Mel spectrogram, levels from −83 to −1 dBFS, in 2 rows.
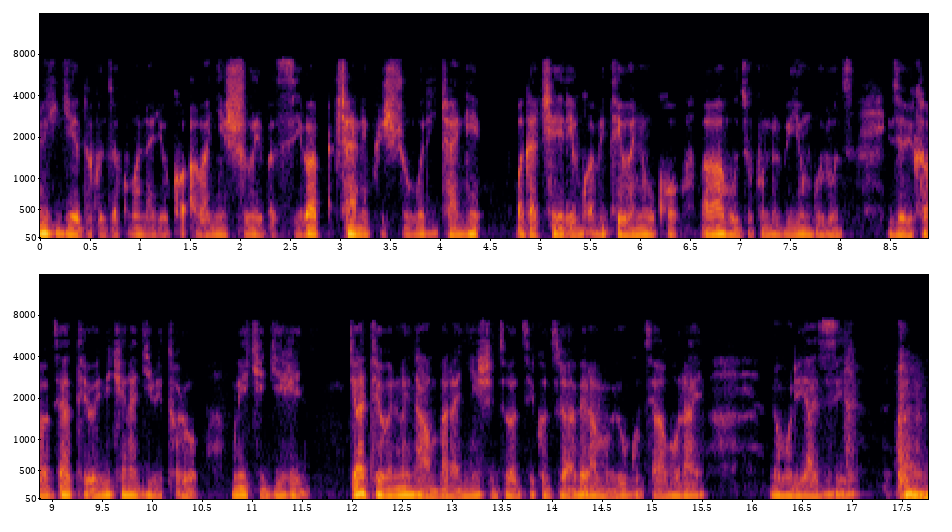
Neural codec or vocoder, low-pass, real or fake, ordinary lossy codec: codec, 16 kHz, 2 kbps, FunCodec, trained on Chinese and English, 25 frames a second; 7.2 kHz; fake; AAC, 48 kbps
